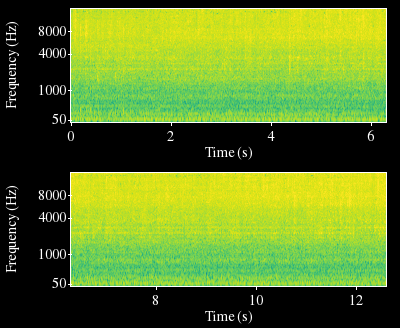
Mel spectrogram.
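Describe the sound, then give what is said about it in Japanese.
Sweet potato slices sizzle steadily in a frying pan as they are fried on both sides, a constant crackling hiss that stays even and unbroken, with no talking over it. “さつまいもをちょっととりあえず両面焼いていきます。”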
